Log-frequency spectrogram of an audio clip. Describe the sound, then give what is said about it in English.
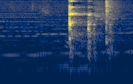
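A ham and cheese crepe being folded in a pan, with about four short, sharp metallic clinks of utensil against pan, spaced irregularly over a quiet background. “And then now we're gonna fold it in the pan.”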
